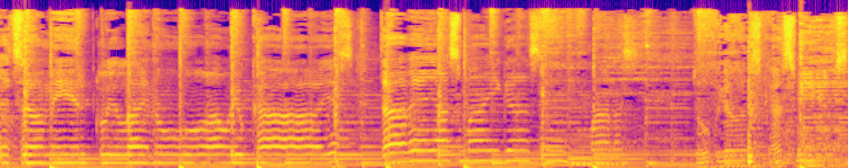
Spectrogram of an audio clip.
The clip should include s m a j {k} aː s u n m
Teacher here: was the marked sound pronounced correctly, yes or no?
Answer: no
